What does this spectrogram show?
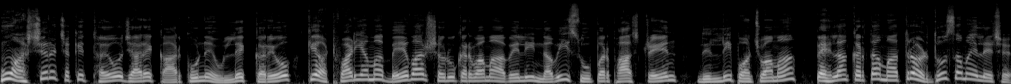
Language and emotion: Gujarati, surprised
